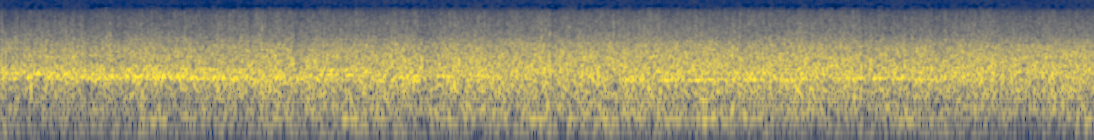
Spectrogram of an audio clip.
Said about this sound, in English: recorded the applause when first herself, then himself, walked onto the platform in Blackpool yesterday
